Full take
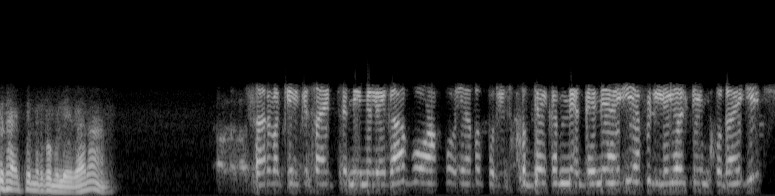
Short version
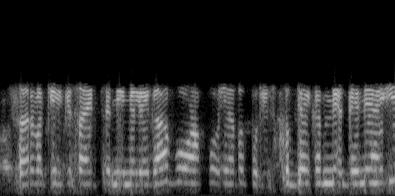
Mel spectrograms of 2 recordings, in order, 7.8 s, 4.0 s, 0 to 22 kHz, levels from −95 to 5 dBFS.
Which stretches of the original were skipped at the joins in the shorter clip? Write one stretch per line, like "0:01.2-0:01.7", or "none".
none

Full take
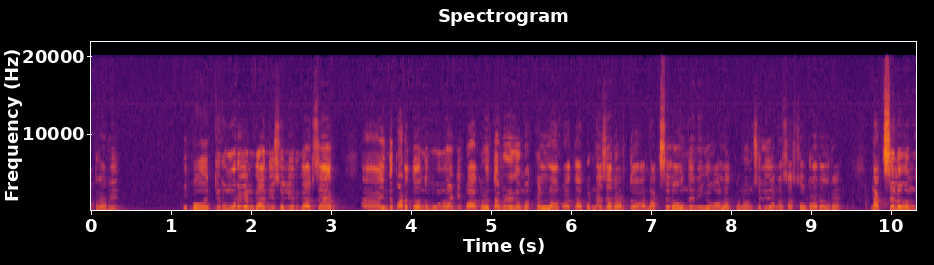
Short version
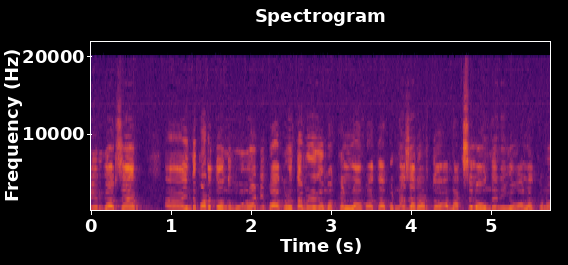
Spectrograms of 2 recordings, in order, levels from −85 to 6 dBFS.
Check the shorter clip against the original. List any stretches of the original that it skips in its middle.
none

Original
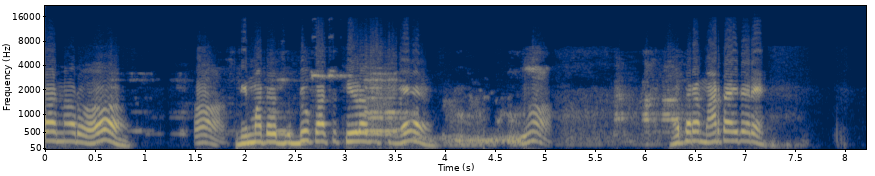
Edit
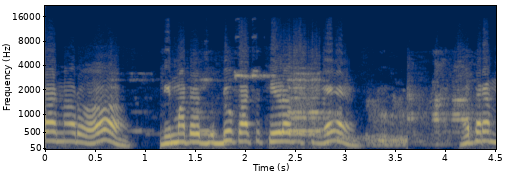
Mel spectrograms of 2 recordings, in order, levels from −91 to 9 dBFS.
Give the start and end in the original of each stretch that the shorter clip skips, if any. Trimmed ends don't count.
0:01.0-0:01.8
0:04.4-0:05.7

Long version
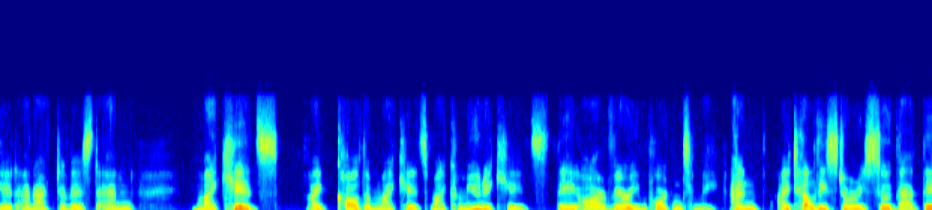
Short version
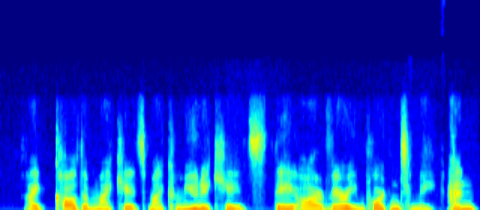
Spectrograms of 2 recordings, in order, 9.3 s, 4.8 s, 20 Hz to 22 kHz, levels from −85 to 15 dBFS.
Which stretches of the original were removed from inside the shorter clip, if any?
none

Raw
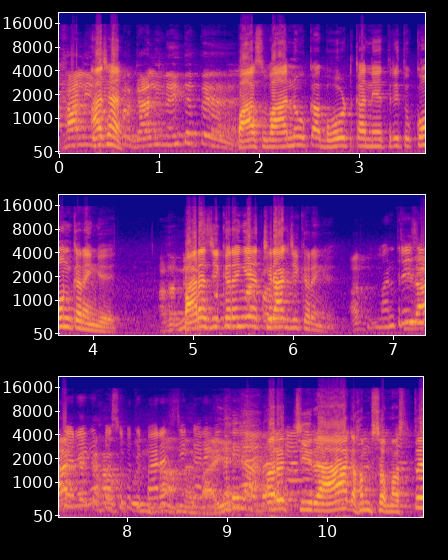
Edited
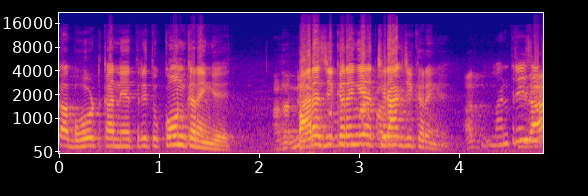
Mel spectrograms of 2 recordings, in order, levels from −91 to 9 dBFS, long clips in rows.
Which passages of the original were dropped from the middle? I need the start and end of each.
none

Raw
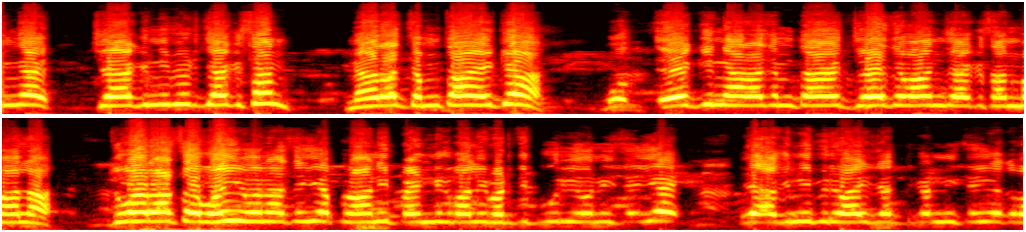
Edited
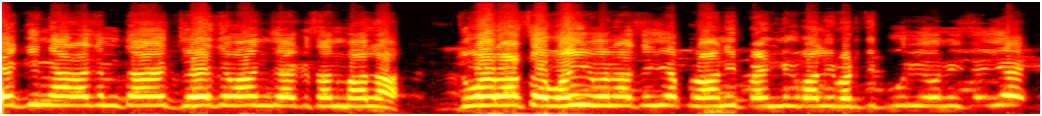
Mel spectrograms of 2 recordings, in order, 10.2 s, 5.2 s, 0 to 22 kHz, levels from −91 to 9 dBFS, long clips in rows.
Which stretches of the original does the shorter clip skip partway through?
none

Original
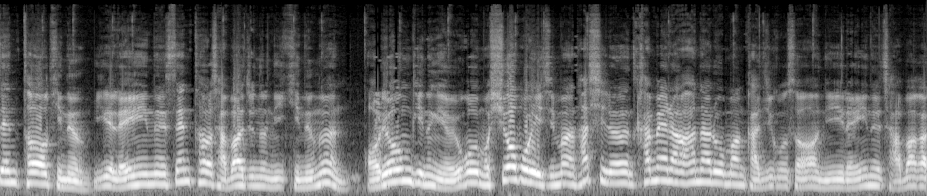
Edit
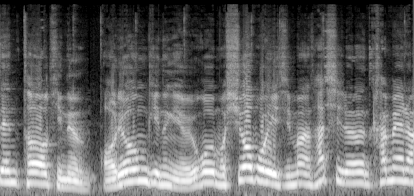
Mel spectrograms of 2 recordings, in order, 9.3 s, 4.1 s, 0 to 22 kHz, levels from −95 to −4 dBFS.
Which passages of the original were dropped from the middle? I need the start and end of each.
0:00.9-0:03.6

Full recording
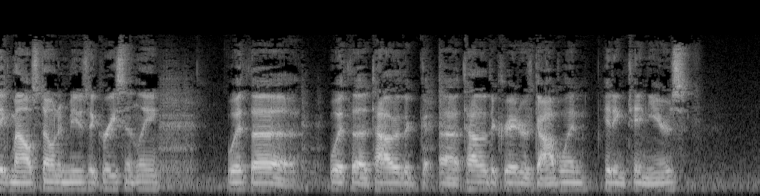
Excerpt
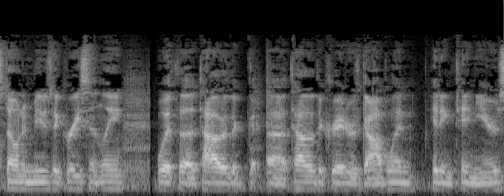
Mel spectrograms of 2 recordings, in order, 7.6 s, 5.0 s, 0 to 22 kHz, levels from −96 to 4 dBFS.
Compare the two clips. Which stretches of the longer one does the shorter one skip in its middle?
0:01.8-0:03.1

